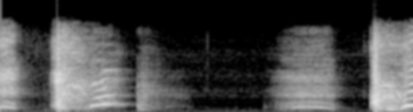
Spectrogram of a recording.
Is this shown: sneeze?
yes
